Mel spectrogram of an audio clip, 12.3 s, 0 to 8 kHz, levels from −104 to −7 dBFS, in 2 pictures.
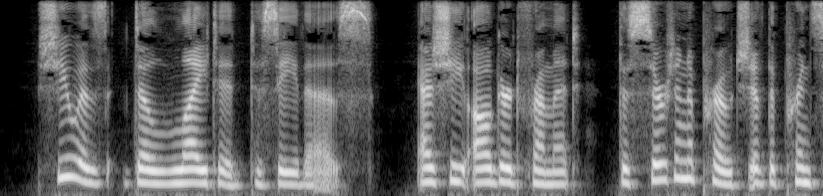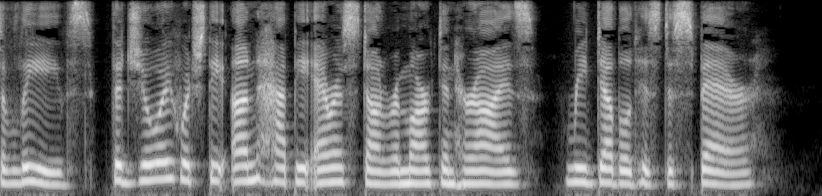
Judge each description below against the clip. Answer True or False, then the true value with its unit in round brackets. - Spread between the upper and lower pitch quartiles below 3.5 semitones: True (2.4 semitones)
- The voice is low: False (205 Hz)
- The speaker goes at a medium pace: True (155 wpm)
